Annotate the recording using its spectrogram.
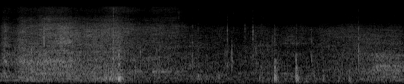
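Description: Rustling of clothing against the seat as a person climbs into a car and sits down, ending in a light knock about a second in, followed by a few faint clicks.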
